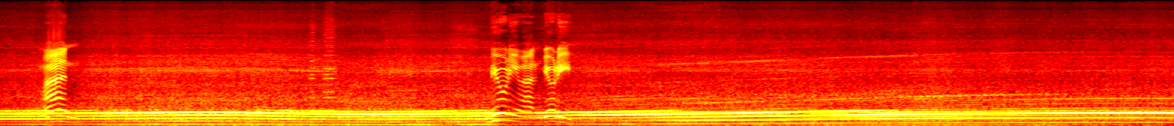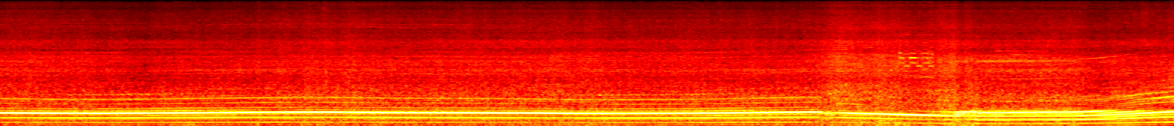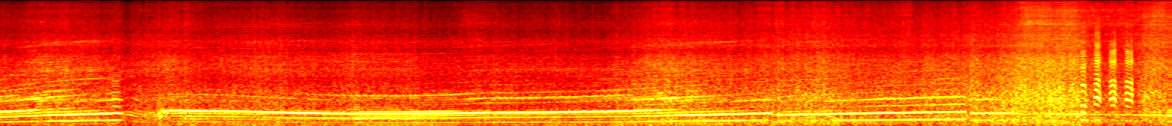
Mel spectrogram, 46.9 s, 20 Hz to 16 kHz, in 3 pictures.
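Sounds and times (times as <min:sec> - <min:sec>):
motorcycle engine revving: 0:00.0 - 0:46.9.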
